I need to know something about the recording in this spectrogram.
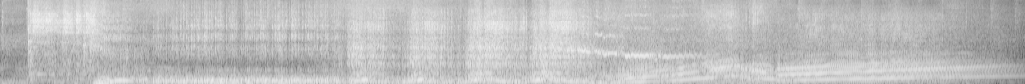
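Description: A car engine catching and revving up about a second and a half in, then blipped up and down several times. It then accelerates hard with the pitch climbing steadily, shifting up once before climbing again.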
